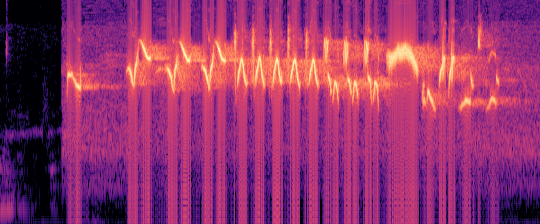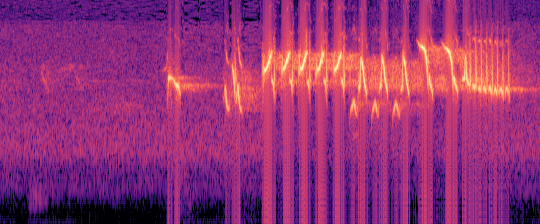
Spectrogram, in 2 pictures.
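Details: Fox Sparrow singing at Lake Tahoe: two rich, musical phrases of whistled notes and slurred trills, each about three seconds long, each with a swooping "dipsy-do" dip near the end. This dip may not be given by all Fox Sparrows.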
